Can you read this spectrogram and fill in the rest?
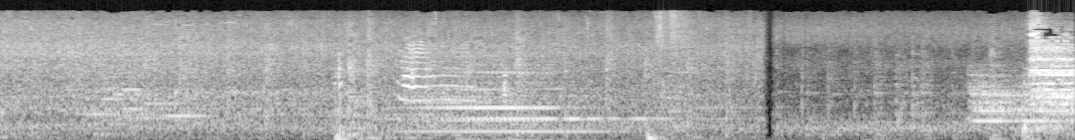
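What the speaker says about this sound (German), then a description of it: "Vorsicht, Katze." Cat meows in the video game Stray, several clear tonal calls with harmonic sweeps spread across the stretch, close and prominent over a steady ambient game background with a couple of soft thuds.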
